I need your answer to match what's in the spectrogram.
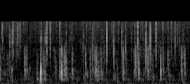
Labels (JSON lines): {"label": "biophony, sea urchins (Echinidae)", "recorder": "SoundTrap 600 or HydroMoth"}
